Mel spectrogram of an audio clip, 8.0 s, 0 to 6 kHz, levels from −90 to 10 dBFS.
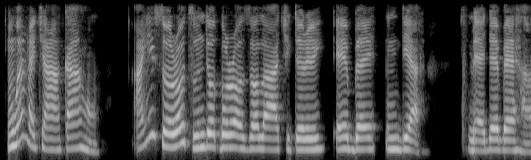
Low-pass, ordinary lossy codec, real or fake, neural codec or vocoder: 5.4 kHz; none; fake; codec, 24 kHz, 0.9 kbps, WavTokenizer, medium speech release version 2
